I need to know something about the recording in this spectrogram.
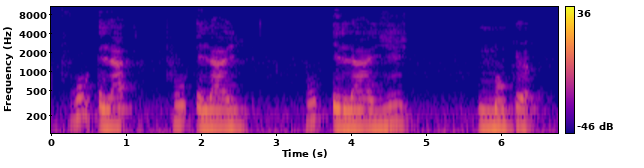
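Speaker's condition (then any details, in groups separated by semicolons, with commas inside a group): Cerebral palsy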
